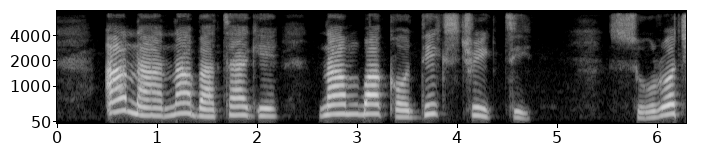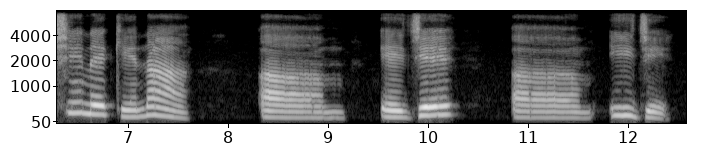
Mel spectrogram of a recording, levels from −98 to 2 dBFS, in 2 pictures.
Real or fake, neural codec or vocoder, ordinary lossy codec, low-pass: fake; vocoder, 22.05 kHz, 80 mel bands, WaveNeXt; none; 7.2 kHz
